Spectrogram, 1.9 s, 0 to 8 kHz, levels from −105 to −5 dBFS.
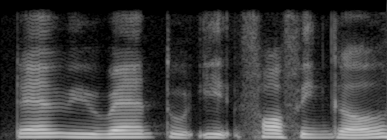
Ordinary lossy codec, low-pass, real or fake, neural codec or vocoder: none; 7.2 kHz; fake; autoencoder, 48 kHz, 32 numbers a frame, DAC-VAE, trained on Japanese speech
